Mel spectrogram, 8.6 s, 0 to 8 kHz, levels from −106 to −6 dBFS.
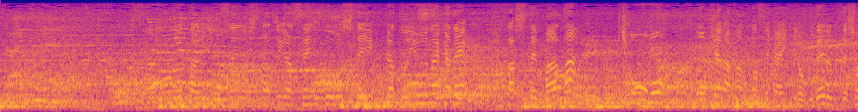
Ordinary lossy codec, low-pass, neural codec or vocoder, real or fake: none; 7.2 kHz; none; real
